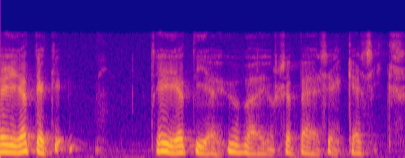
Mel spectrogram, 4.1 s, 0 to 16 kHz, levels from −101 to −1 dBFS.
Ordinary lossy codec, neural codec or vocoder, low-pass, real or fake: none; none; 7.2 kHz; real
